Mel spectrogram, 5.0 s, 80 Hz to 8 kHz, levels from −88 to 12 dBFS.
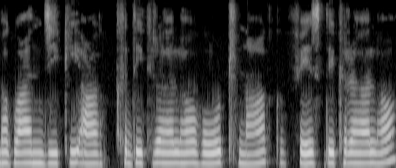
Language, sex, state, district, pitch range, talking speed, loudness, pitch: Bhojpuri, female, Uttar Pradesh, Ghazipur, 180-185 Hz, 155 wpm, -15 LUFS, 185 Hz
